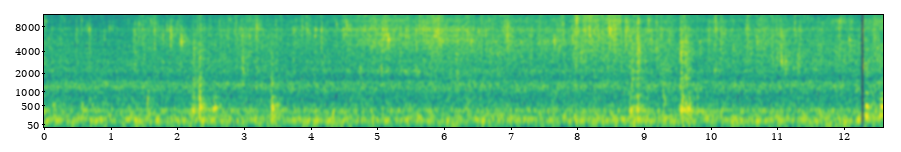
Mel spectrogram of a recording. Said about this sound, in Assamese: চিকেন কেইপিচ এতিয়া ল' ফ্লেমত ফ্ৰাই কৰি ল'ম।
